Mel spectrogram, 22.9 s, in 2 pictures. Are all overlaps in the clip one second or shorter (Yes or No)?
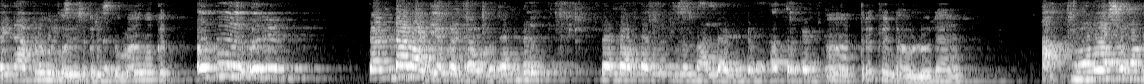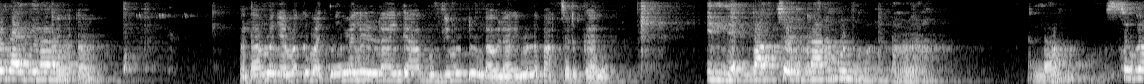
Yes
